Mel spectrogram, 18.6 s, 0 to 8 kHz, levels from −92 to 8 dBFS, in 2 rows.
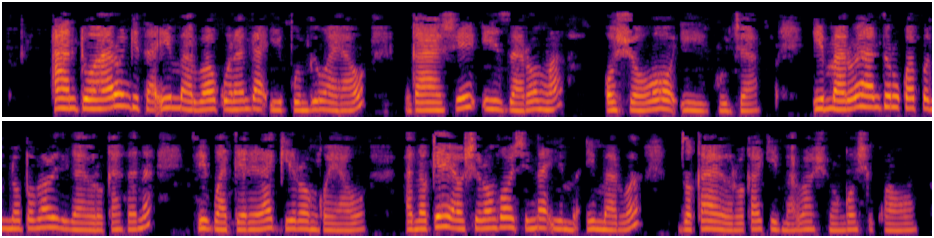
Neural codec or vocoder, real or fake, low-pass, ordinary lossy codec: vocoder, 22.05 kHz, 80 mel bands, Vocos; fake; 7.2 kHz; MP3, 24 kbps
